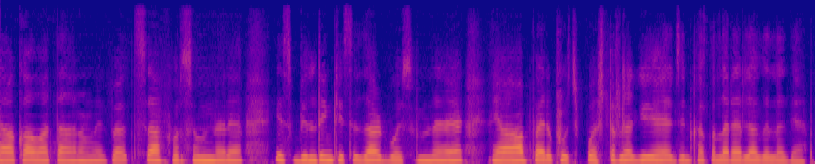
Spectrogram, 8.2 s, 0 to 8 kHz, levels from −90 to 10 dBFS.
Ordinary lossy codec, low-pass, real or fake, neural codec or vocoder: none; none; fake; codec, 16 kHz, 1 kbps, FunCodec, trained on LibriTTS, 50 frames a second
